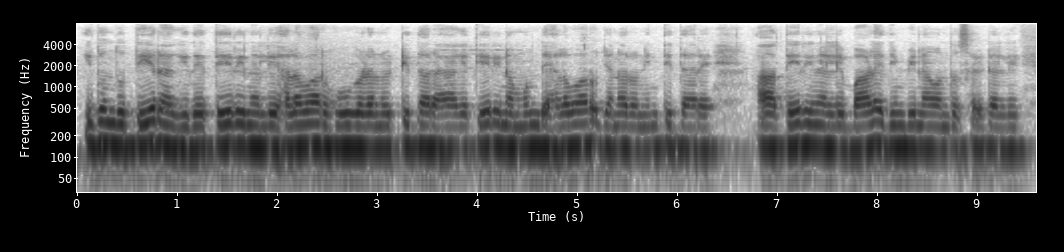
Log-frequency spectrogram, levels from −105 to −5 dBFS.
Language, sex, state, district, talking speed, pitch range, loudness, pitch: Kannada, male, Karnataka, Raichur, 115 wpm, 135-145 Hz, -26 LUFS, 140 Hz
